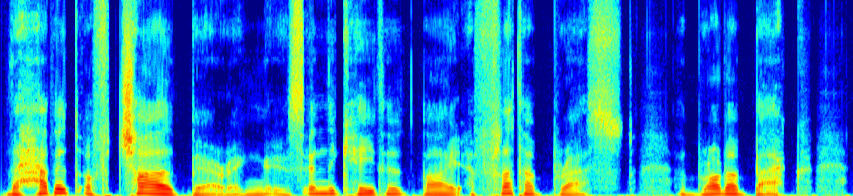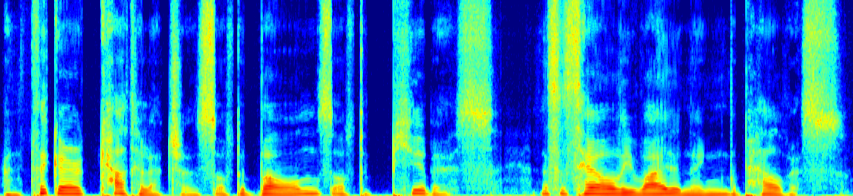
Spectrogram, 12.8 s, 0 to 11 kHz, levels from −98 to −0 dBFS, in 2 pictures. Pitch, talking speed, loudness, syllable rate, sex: 140 Hz, 125 wpm, -19 LUFS, 4.2 syllables/s, male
